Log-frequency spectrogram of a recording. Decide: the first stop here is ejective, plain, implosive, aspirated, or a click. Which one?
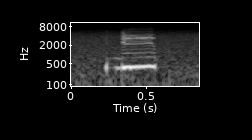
implosive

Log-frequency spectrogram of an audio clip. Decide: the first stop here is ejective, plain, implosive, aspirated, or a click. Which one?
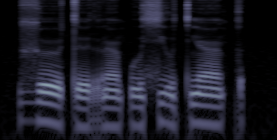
plain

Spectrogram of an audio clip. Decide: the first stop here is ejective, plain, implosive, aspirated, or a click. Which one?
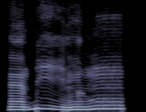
implosive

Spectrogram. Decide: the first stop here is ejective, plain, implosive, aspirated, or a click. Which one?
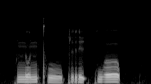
aspirated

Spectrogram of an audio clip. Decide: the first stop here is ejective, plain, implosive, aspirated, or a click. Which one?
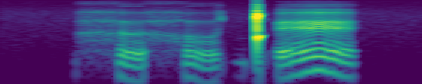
click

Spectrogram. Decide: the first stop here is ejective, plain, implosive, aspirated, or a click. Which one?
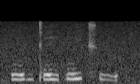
plain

